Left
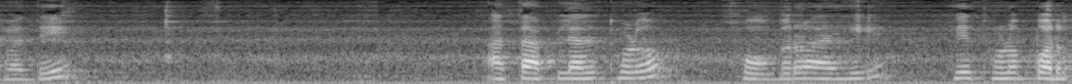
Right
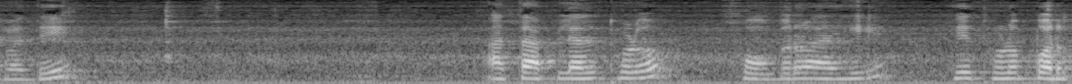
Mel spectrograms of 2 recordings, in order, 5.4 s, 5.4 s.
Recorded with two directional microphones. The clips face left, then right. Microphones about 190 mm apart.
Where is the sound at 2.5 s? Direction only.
45° left (ahead or behind).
